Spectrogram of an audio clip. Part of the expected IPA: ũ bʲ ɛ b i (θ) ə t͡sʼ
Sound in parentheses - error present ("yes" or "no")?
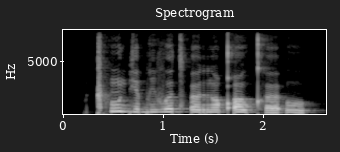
yes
